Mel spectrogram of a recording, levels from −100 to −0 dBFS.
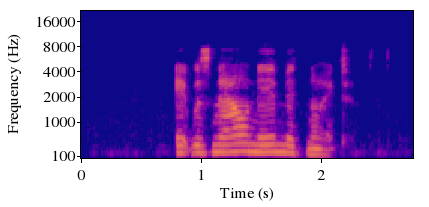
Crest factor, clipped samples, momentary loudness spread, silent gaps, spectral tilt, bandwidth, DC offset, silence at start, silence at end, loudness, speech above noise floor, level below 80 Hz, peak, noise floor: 20 dB; under 0.1%; 13 LU; none; -4 dB/octave; 8 kHz; under 0.1%; 0.8 s; 0.55 s; -36 LUFS; 46 dB; -80 dBFS; -20 dBFS; -82 dBFS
